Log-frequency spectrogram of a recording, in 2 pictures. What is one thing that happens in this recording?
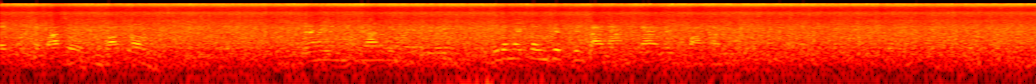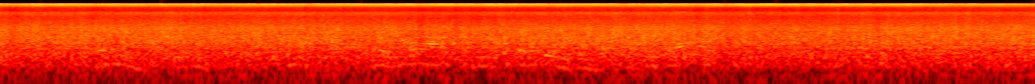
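A stream rushes steadily nearby.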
